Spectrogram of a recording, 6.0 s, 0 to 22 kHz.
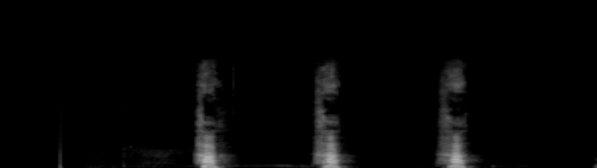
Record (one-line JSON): {"exhalation_length": "6.0 s", "exhalation_amplitude": 27373, "exhalation_signal_mean_std_ratio": 0.22, "survey_phase": "beta (2021-08-13 to 2022-03-07)", "age": "18-44", "gender": "Female", "wearing_mask": "No", "symptom_none": true, "smoker_status": "Never smoked", "respiratory_condition_asthma": false, "respiratory_condition_other": false, "recruitment_source": "REACT", "submission_delay": "7 days", "covid_test_result": "Negative", "covid_test_method": "RT-qPCR", "influenza_a_test_result": "Negative", "influenza_b_test_result": "Negative"}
